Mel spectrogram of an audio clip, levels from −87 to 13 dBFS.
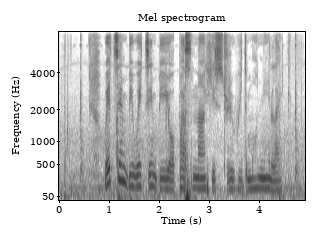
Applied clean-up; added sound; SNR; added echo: none; Car; 9 dB; none.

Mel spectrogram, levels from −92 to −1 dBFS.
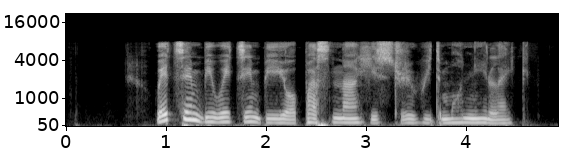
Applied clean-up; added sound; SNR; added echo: neural mask model DeepFilterNet 3.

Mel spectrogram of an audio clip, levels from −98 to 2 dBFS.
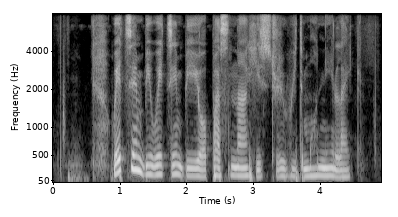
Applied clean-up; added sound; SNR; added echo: none; none; none; none.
